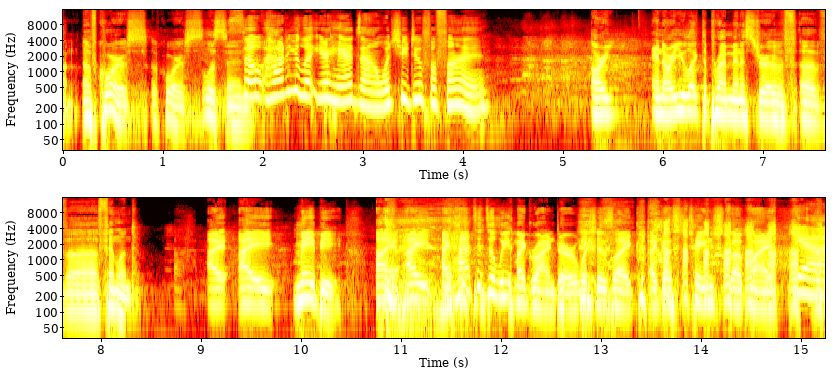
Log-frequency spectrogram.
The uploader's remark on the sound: live on stage at the Bell House!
